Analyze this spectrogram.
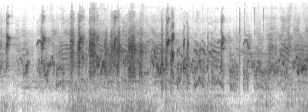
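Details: Colourful budgies in a flock give steady overlapping chatter, a warbling mix of scratchy chirps and brief whistles with no pauses, dense and busy from start to finish.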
